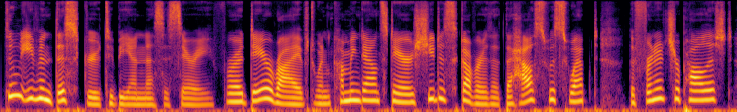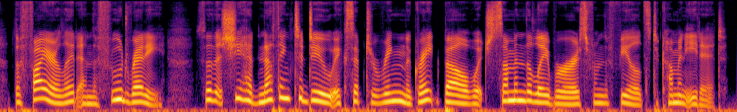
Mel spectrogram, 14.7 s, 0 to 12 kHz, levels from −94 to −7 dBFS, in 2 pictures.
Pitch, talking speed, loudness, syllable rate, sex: 210 Hz, 230 wpm, -18 LUFS, 5.9 syllables/s, female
